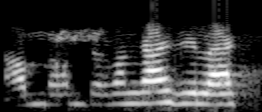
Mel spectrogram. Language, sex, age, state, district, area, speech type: Hindi, female, 30-45, Bihar, Begusarai, rural, conversation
